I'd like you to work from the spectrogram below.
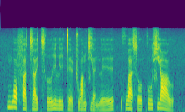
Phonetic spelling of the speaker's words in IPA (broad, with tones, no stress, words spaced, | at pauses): mwɔ˥˩fä˧˥ t͡sa˧˥ɪ̯t͡sʰɹ̩˧˥ i˥˩li˧˥t̪ḛ˨˩ɪ̯ ʈ͡ʂwɑ˧˥ŋt͡ɕjɛ̰˨˩nle˧˥ɪ̯ | xwä˥˩so˧˥ʊ̯ ku˥ ɕjɑ˥˩ʊ̯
